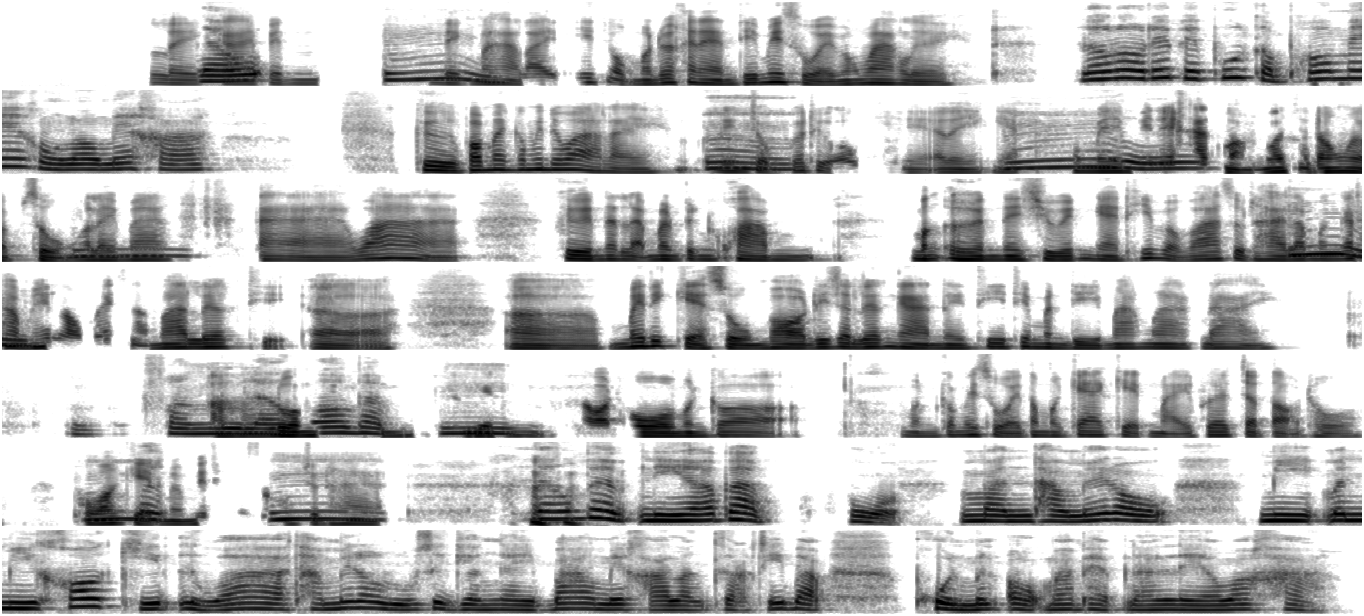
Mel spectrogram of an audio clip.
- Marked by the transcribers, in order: tapping; other noise; other background noise; chuckle
- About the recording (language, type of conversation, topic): Thai, podcast, คุณเคยเจอเหตุการณ์บังเอิญที่เปลี่ยนเส้นทางชีวิตไหม?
